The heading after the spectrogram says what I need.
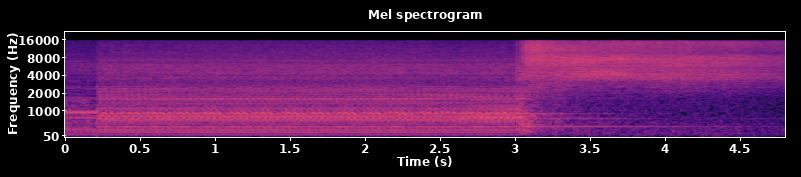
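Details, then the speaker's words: Quiet air compressor bought to supply more free air for a framing nailer and tire inflator: steady low motor hum for three seconds, then a sharp hiss as it switches off automatically at target pressure; healthy. "and if I turn the compressor on now you'll realize what I'm talking about that's the compressor running flat O's"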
